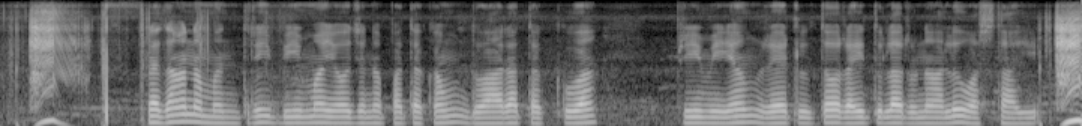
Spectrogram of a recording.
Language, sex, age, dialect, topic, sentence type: Telugu, male, 18-24, Southern, agriculture, statement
